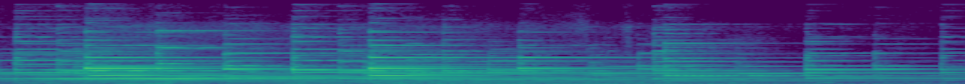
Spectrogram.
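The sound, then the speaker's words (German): Church carillon bells ring out a melody, successive bright struck tones with long ringing overtones overlapping one another in a steady sequence, heard clearly with no voices. “wurden die Töne immer lauter und ich hörte ein wundervolles Lied. Es war das Glockenspiel der Kirche.”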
